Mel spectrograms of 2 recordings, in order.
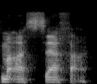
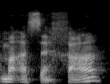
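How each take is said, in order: First: The stress falls before the final syllable. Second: The stress falls on the final syllable. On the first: The speaker calls it right. "it's ma'asecha" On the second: The speaker calls it wrong. "It's not ma'asecha"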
